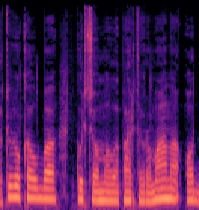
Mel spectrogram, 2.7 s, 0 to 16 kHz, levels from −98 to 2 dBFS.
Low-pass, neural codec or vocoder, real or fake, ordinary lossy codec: 14.4 kHz; codec, 44.1 kHz, 7.8 kbps, Pupu-Codec; fake; MP3, 64 kbps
